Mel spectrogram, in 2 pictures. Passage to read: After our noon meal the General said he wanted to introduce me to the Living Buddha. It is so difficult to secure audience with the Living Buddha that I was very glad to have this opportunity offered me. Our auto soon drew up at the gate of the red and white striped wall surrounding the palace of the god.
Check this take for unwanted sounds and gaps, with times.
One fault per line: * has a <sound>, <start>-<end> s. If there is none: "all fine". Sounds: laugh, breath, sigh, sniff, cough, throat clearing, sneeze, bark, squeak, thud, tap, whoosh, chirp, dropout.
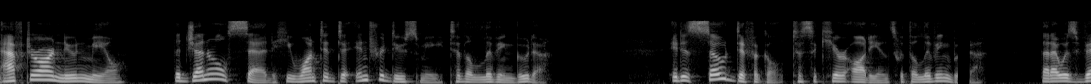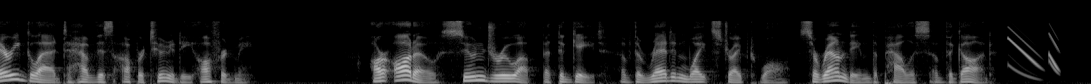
* has a dropout, 9.6-9.7 s
* has a chirp, 21.0-21.5 s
